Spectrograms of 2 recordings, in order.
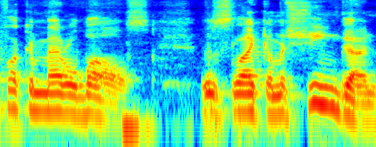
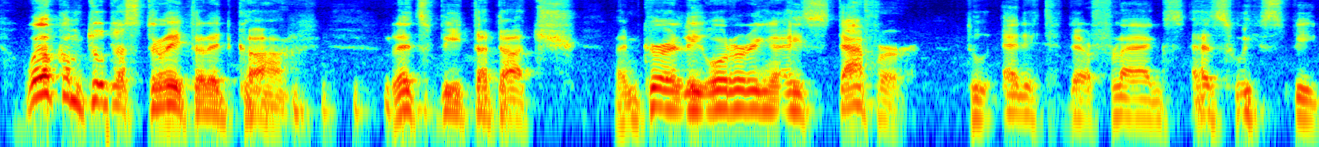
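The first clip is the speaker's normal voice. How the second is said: put-on French accent. Reading out a listener's message as a joke: put-on french accent. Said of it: "French accent makes sense now".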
